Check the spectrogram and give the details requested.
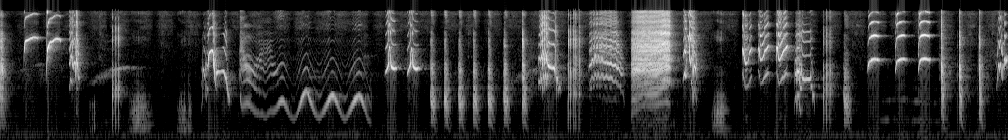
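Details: Actively singing Nias hill myna delivering sharp clicks, upslurred whistles, and a long wavering warbled phrase. A harsh rasping burst follows, then quick clipped whistles and pops.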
